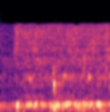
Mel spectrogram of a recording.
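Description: Water runs steadily from a tap into a sink, a continuous close rushing flow with a faint splashy surge partway through, no voices.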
